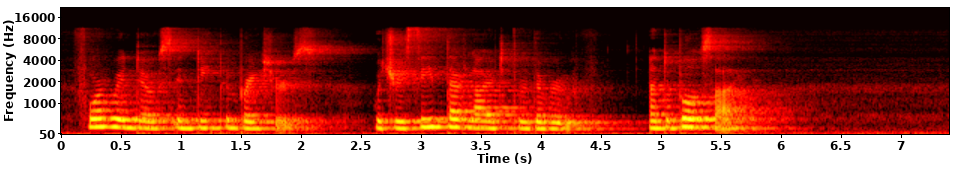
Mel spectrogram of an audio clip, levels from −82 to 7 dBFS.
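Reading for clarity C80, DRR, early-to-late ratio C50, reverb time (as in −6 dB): 7.5 dB, 3.5 dB, 6.0 dB, 1.4 s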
